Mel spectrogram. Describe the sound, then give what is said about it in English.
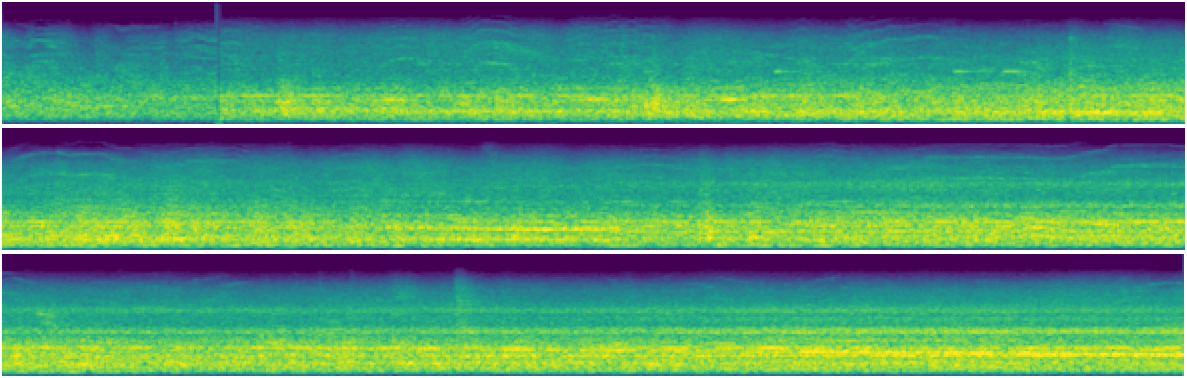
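A subway train approaches a station with a steady, loud rumble and faint rail clatter that continues throughout and grows slightly louder toward the end. “This train is bound for Changping 西山口. The next station is Life Science Park. Please get ready for your arrival.”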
